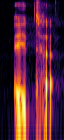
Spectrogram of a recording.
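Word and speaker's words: η: It's pronounced ATA.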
